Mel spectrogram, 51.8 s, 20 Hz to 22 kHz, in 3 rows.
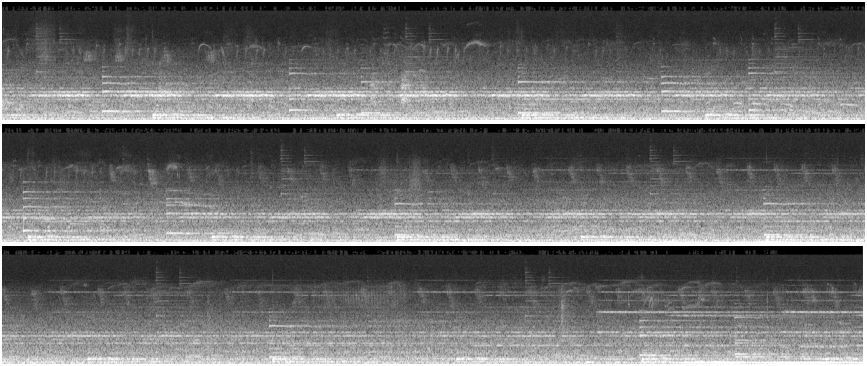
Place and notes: {"title": "Teslaradio, World Listening Day, Málaga, Andalucia, España - Locus Sonus #WLD2013", "date": "2013-07-18 22:30:00", "description": "Locus Sonus WLD2013 es un pieza de 42 minutos que se realizó en directo los pasados dias 17 y 18 de Julio de 2013 con motivo de la semana de la escucha, transmisiones enmarcadas dentro del World Listening Day.\nUtilicé los recursos sonoros del nodo Locus Sonus Malaga Invisible, el cual coordino y recursos de otros nodos de este proyecto asi como de Radio Aporee, mezclándolos en tiempo real con otras fuentes libres que se producian en esos instantes en la red.\n+ info en:", "latitude": "36.73", "longitude": "-4.37", "altitude": "52", "timezone": "Europe/Madrid"}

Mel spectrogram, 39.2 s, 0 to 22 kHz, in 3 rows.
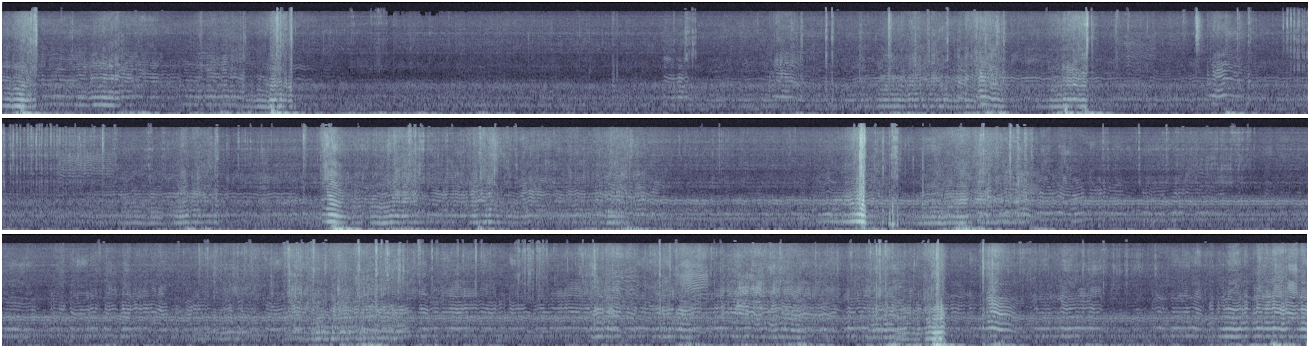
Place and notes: {"title": "Pound Lane Wood, UK - chorus of bees", "date": "2022-10-02 15:36:00", "latitude": "52.30", "longitude": "1.24", "altitude": "48", "timezone": "Europe/London"}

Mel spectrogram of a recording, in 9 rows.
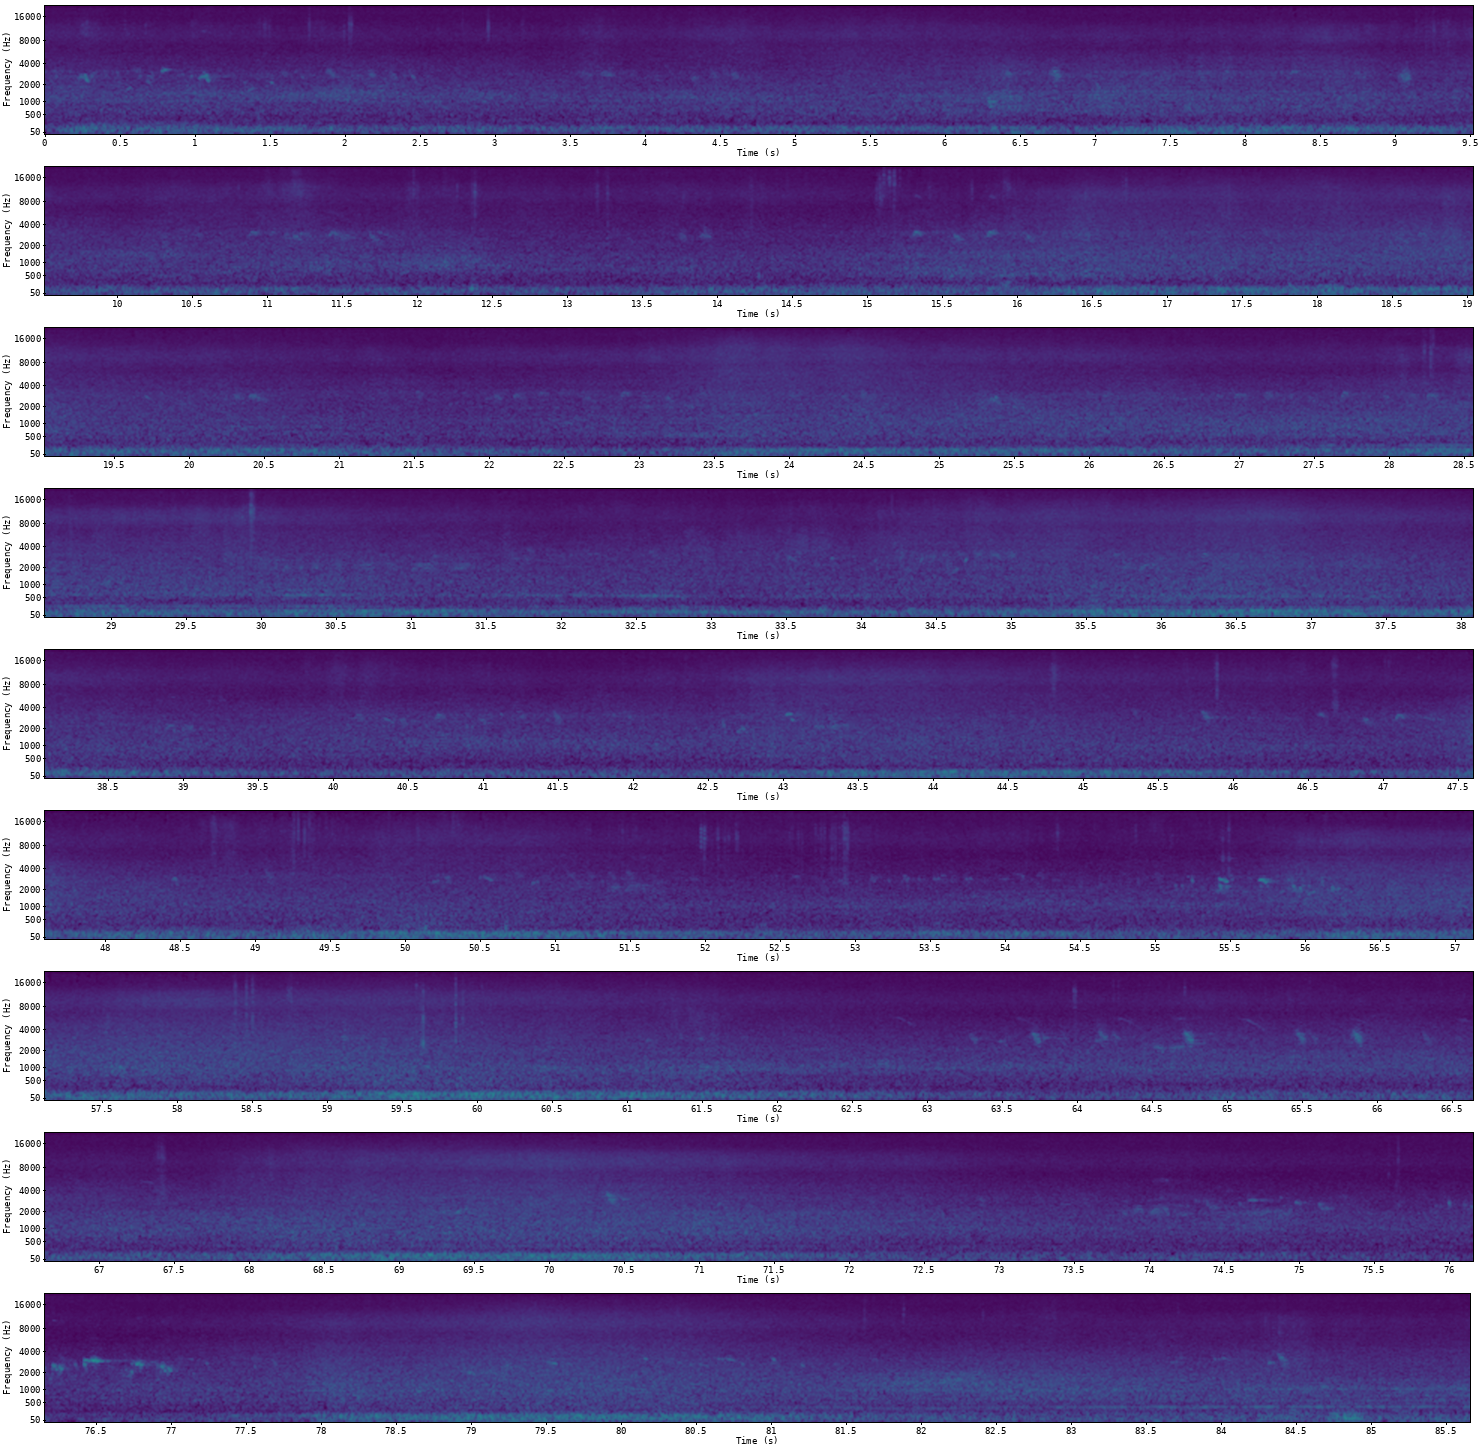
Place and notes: {"title": "南興溪橋, 大武鄉南迴公路 - waves and bird tweets", "date": "2018-04-24 08:11:00", "description": "The stream flows out of the sea, Waves, traffic sound\nZoom H2n MS+XY", "latitude": "22.31", "longitude": "120.89", "altitude": "4", "timezone": "Asia/Taipei"}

